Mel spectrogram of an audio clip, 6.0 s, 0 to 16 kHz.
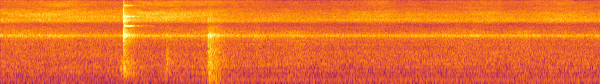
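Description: Two sharp clicks of small metal parts and tools being handled on a 4R70W transmission case, about a second apart, the second with a dull thud, over a steady low hum.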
